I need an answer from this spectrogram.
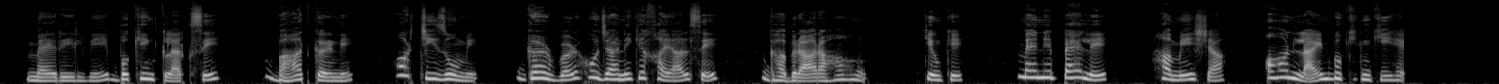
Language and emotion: Urdu, fearful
